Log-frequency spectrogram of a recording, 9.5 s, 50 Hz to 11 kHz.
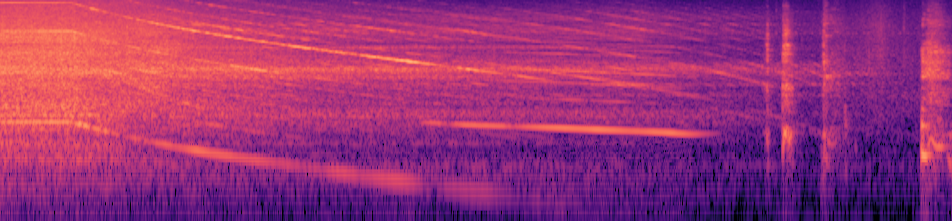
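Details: Dyson DC40 Animal vacuum when switched off: a high steady whine slides smoothly downward like a dying siren, ending in a few sharp knocks; cause unknown.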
